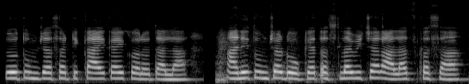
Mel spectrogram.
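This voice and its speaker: A woman's voice: sits high, flat delivery, normal speed, natural voice. Woman reading as a scolding proud young wife. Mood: angry scolding. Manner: sharp and scolding. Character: proud angry young wife, scolding her timid husband.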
